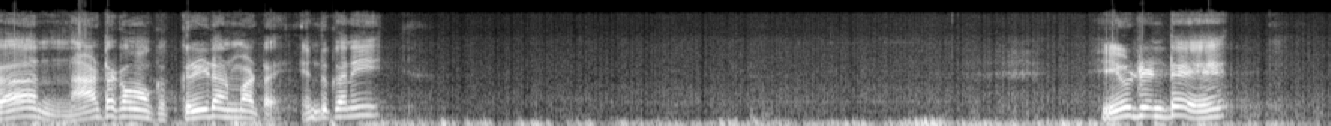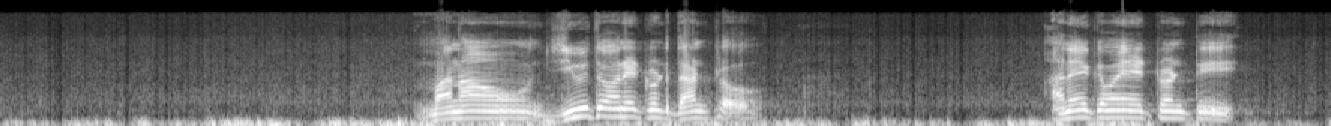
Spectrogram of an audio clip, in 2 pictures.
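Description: An elderly man speaks calmly into a clip-on microphone, pausing between phrases.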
